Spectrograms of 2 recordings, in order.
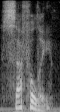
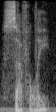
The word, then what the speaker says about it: Cefaly: do an unboxing of sefa lee now before we actually get to the unboxing many of you may not know what sefa lee is sefa lee is spelled CEF a ly and it is an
